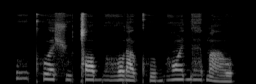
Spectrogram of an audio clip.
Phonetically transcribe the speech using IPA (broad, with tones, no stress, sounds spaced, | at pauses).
ṳ˦ kʷʰ ɛ˧ ʃ ṳ˧ ǀ ɒ˧ bʱ ɔ̤˧ o̯ ɾ a˨ kʷʰ ɨ˨ bʱ ɔ̃˦ e̯ ɡ ɛ̤˦ ɓ ã˨ o̯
